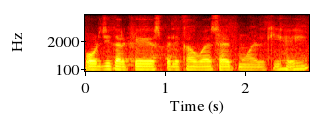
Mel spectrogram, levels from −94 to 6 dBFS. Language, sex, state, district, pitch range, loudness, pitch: Hindi, male, Uttar Pradesh, Jalaun, 110-115 Hz, -20 LUFS, 110 Hz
